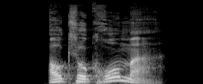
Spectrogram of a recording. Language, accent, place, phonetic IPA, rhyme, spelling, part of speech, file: German, Germany, Berlin, [ˌaʊ̯ksoˈkʁoːmɐ], -oːmɐ, auxochromer, adjective, De-auxochromer.ogg
- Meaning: inflection of auxochrom: 1. strong/mixed nominative masculine singular 2. strong genitive/dative feminine singular 3. strong genitive plural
